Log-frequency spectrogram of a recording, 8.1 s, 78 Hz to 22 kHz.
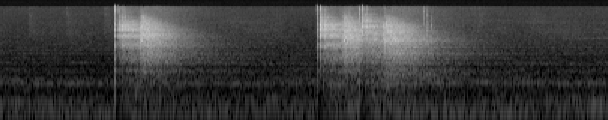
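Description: Smallbore .22 rimfire target rifles firing in an echoing indoor range. One sharp shot comes about one and a half seconds in, then several shots in quick succession about four seconds in, each ringing out for a second or more.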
